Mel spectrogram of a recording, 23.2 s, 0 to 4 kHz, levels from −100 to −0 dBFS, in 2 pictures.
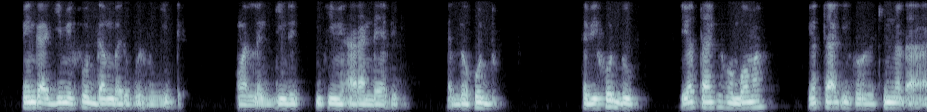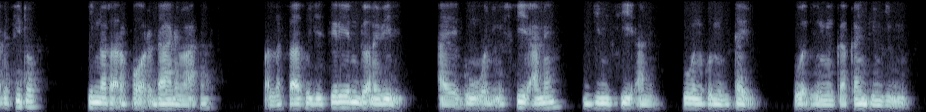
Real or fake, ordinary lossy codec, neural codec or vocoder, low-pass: real; Opus, 24 kbps; none; 3.6 kHz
